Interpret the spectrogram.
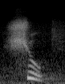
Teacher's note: It is described as a voiceless palato-alveolar fricative consonant.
